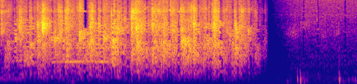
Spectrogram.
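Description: Church congregation clapping in praise, a dense steady wash of applause that stops abruptly, followed by a few scattered claps and taps in a quieter room.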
